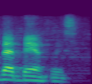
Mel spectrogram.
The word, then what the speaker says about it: debêntures: O que são debêntures? Essa que é a pronúncia, professor? Isso mesmo. Uhum. Então, debêntures são títulos de crédito emitidos por empresas e negociados no mercado de capitais.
